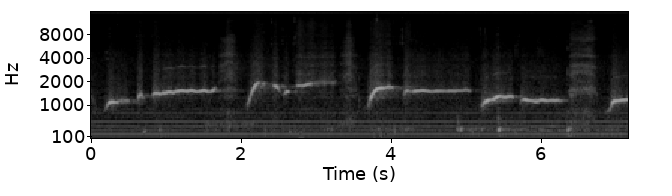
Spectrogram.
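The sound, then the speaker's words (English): A man whistles a tune in a series of clear, sustained notes that slide up and hold, broken into several short phrases over a steady low background hum. “He's a terrific whistler.”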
